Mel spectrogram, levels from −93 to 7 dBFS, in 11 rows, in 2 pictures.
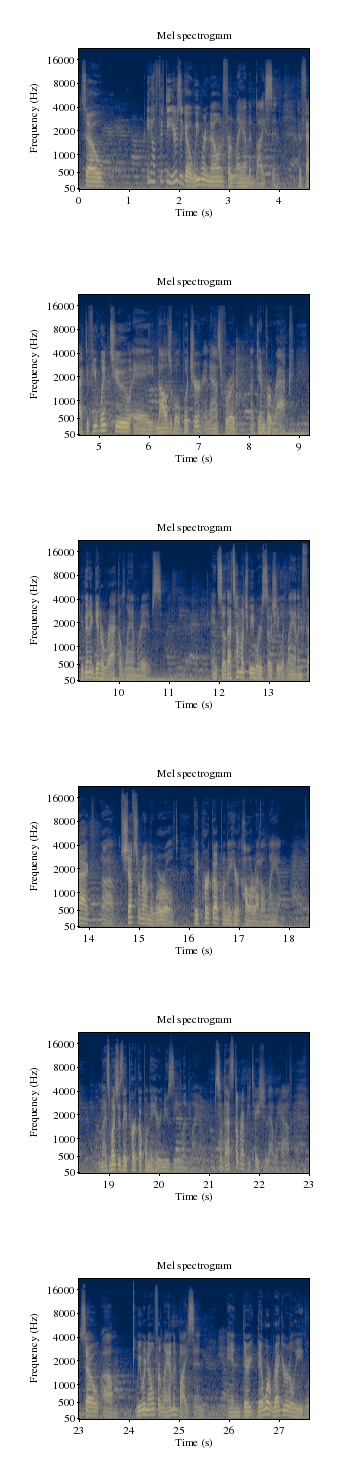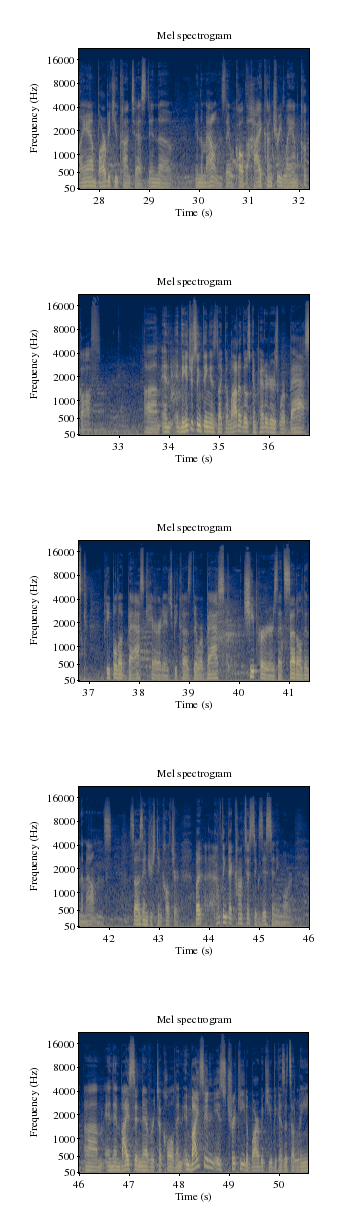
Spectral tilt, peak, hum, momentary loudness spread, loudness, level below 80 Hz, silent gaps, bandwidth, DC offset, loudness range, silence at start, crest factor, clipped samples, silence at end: -5 dB/octave; -6 dBFS; none; 15 LU; -27 LUFS; -46 dBFS; none; 18 kHz; 0.8%; 4 LU; 0 s; 22 dB; under 0.1%; 0 s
